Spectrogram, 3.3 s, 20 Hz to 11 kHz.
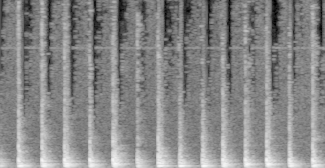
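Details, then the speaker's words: Epiphone FT130 acoustic guitar, about 40 years old, dust just blown out. Crisp, even knocks on the lower bout, about twice a second, die cleanly with no rattle or buzz: bracing tight, no loose braces. "Usually when you get down here in this lower bout, that really vibrates that wood all through the body."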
